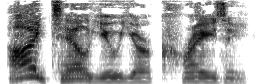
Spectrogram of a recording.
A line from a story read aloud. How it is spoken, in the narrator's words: Tom shouted again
